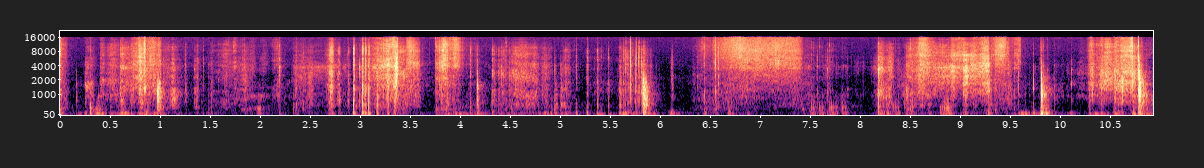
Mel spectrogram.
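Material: Paper.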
